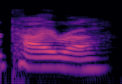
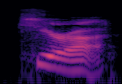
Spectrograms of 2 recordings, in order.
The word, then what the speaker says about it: Kira: I heard a lot of people call her Kyra, but just like Kirsten, it's Kira.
